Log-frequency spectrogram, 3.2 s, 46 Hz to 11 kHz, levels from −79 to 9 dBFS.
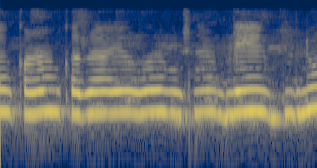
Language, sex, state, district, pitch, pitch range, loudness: Hindi, female, Haryana, Rohtak, 285 Hz, 275-290 Hz, -13 LUFS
